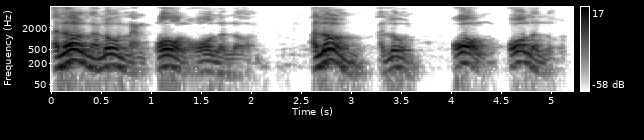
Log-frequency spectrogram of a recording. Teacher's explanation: Two unaccented syllables, two unstressed syllables followed by accented syllable to give the impression of moving fast, swift, quick movement. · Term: anapest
